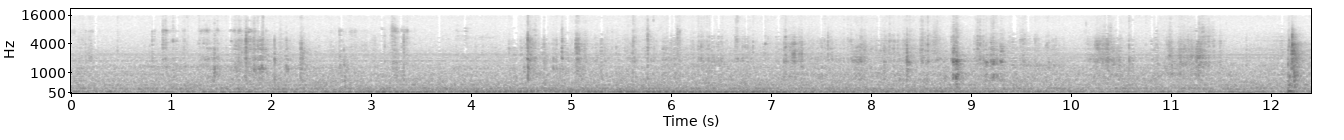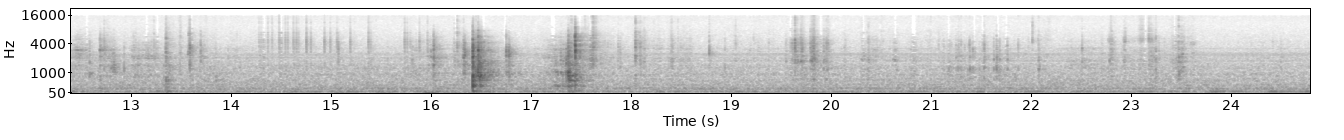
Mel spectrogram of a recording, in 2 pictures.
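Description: Paper strips and cardboard being handled and wrapped: rustling with light clicks and taps, and two louder knocks about two-thirds of the way through, over a faint steady low hum.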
